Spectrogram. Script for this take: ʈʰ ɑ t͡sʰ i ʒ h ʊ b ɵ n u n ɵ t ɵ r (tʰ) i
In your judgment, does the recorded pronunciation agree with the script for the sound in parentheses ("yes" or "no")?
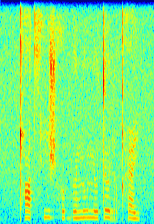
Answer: no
